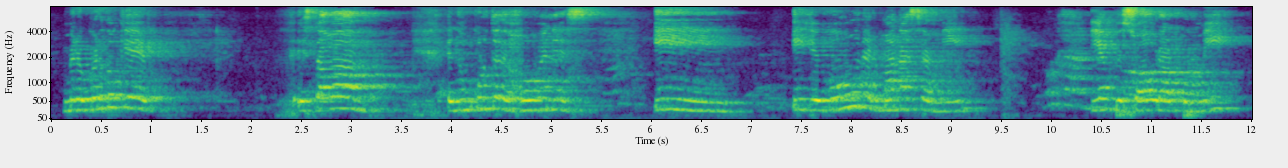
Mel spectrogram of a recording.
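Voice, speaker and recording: High-voiced young woman preaching in echoey hall. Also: mellow, slight background noise. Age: 20s. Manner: emotional storytelling, mixes in English words. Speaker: youth service preacher. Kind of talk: testimony sermon. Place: church sanctuary. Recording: echoey church hall from far off.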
